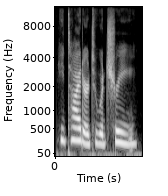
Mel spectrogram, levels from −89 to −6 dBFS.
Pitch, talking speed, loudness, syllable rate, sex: 215 Hz, 275 wpm, -16 LUFS, 5.2 syllables/s, female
